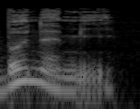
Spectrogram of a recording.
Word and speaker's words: bon ami: And the first one, un bon ami. Okay, so you can see that here you've got this adjective, bon, okay, and then you pronounce it bon ami when you make this link.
